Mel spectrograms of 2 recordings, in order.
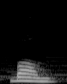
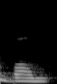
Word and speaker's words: bomb: First word is BOMB, बॉम्ब बोलते हैं इसको, बॉम्ब। तो यहाँ पर आपको बी की आवाज़ नहीं आ रही, बॉम्ब तक ही आ रही है, मतलब बम्ब।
